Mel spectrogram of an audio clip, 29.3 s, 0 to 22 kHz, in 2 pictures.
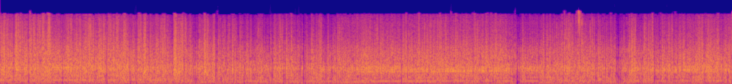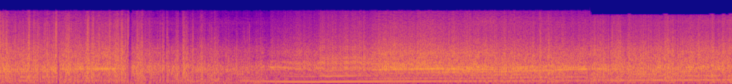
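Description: Mazda MX-5 race car's four-cylinder engine running hard at racing speed, heard from inside the open cockpit with wind rushing. About two-thirds through the revs fall sharply, then climb steadily again as the car accelerates.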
